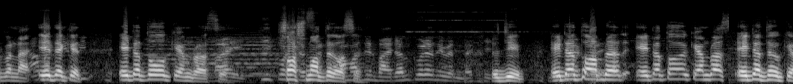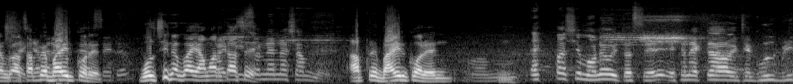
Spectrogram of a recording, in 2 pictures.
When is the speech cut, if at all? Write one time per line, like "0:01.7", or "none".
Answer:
0:07.3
